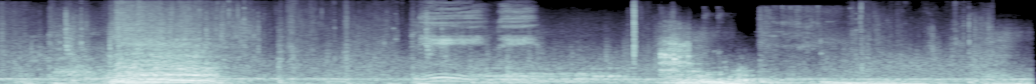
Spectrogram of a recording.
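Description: A big cat growls and snarls.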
